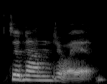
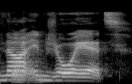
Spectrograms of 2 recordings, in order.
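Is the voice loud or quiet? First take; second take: quiet; loud. First: It is said at a quieter, normal volume. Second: It is said louder, closer to the microphone.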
